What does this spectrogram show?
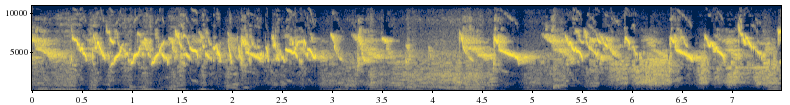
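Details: Pleci, the Oriental white-eye, pouring out a lure song to encourage other birds to sing; long, dense high-pitched twitter of sweeping chirps with short breaks, faint voices and low hum in the background.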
